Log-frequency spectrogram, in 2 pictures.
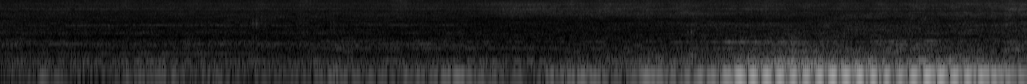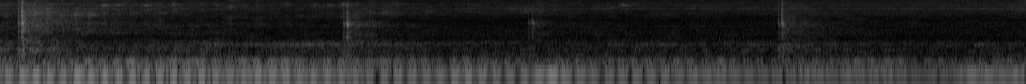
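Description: Low engine rumble that swells about three and a half seconds in and then slowly fades, with a couple of faint clicks.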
